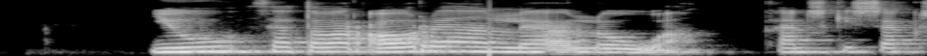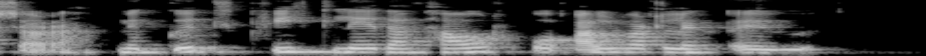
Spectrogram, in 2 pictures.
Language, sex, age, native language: Icelandic, female, 20-29, Icelandic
